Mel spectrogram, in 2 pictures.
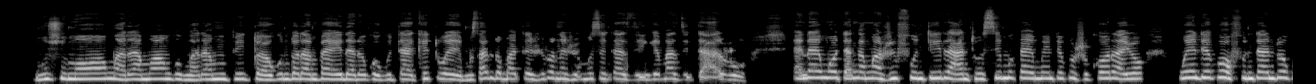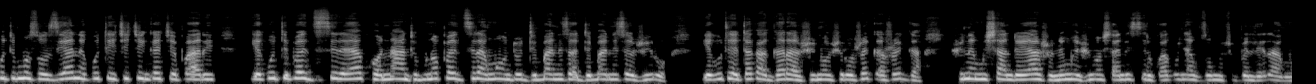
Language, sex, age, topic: Ndau, male, 36-49, health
